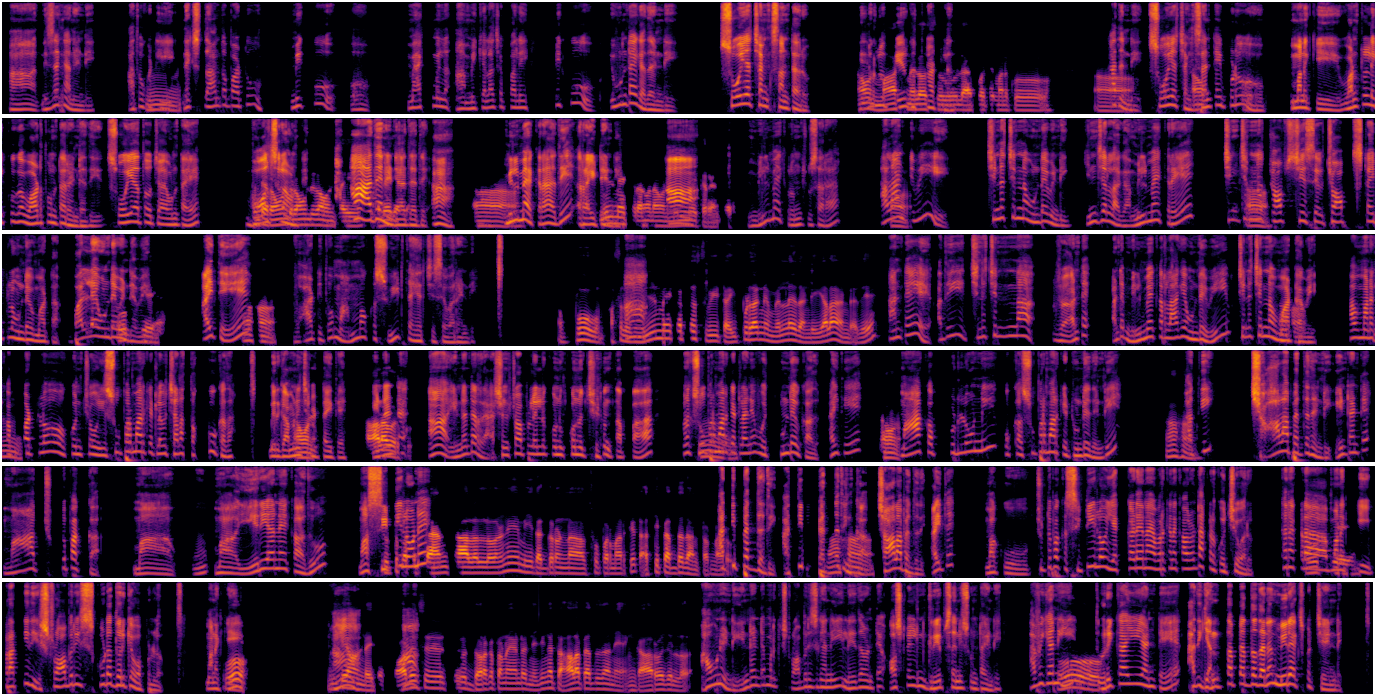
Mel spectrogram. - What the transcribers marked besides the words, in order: in English: "నెక్స్ట్"; in English: "సోయా చంక్స్"; in English: "సోయా చంక్స్"; in English: "సోయాతో"; in English: "బాల్స్‌లా"; in English: "రౌండ్ రౌండ్‌గా"; in English: "రైట్"; other background noise; in English: "చాప్స్"; in English: "చాప్స్ టైప్‌లో"; in English: "స్వీట్"; lip smack; lip smack; stressed: "చాలా"; lip smack; in English: "స్ట్రా బెర్రీస్"; in English: "స్ట్రాబెర్రీస్"; in English: "ఆస్ట్రేలియన్ గ్రేప్స్"; in English: "ఎక్స్‌పెక్ట్"
- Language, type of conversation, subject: Telugu, podcast, చిన్నప్పుడూ తినేవంటల గురించి మీకు ఏ జ్ఞాపకాలు ఉన్నాయి?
